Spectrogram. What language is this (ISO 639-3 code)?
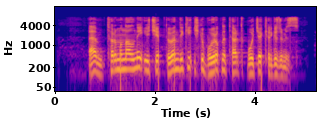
uig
